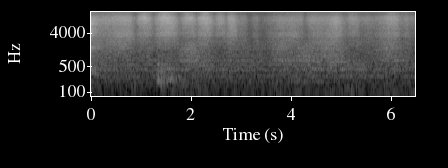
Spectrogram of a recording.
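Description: Blackboard being wiped clean with a duster: a run of short, uneven rubbing swishes, about two to three a second.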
